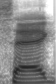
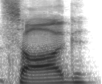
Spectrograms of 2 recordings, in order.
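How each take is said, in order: First: The vowel sounds like the one in 'sag'. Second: The vowel sounds like the one in 'sog'. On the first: The speaker calls it right. "It's actually Sag" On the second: The speaker calls it wrong. "not Sog"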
